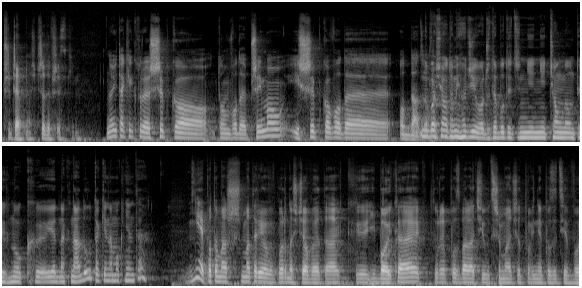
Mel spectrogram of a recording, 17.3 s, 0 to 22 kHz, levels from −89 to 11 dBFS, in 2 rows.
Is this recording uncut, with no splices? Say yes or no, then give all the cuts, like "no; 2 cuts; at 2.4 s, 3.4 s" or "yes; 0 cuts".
yes; 0 cuts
